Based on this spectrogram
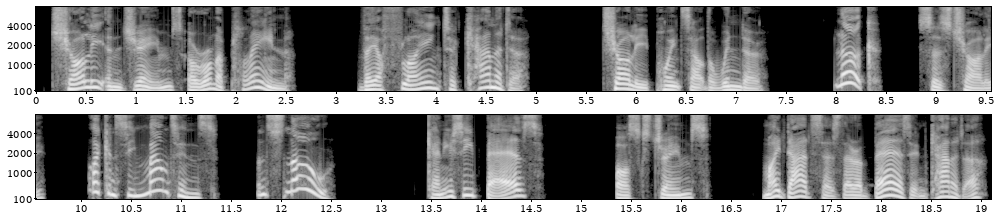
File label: Canadian Snowstorm Extracts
